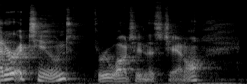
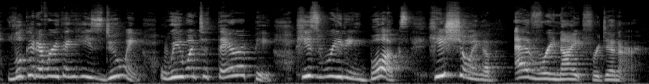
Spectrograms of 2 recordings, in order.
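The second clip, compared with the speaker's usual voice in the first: higher, louder bragging; defensive girlfriend voice; 6 semitones higher, 4 dB louder than usual. Acted. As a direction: show him off to friends.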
